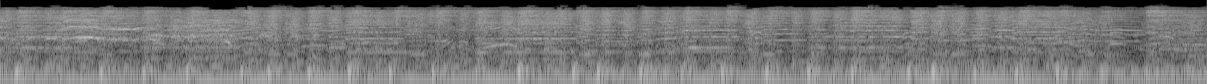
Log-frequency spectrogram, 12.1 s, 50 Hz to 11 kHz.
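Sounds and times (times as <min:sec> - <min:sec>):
band music with steady beat: 0:00.0 - 0:12.0.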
